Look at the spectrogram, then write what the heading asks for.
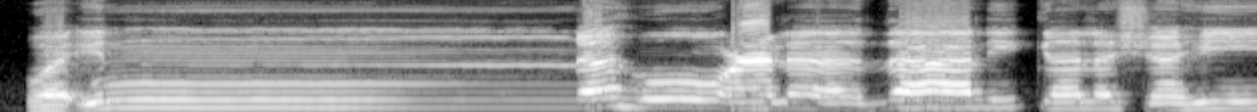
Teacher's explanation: Nun ujung lidah bertemu dengan langit-langit bagian tengah. Karena nunnya bertasydid, maka hukum bacaannya gunah asli. Dibaca dengung dan setiap dengung keluar dari hidung.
